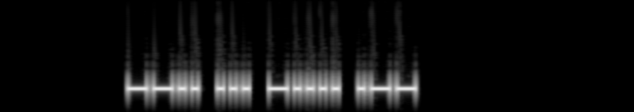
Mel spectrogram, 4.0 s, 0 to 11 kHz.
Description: Morse code, heard as a keyed tone, about 30 wpm, 700 Hz. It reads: ZS6W
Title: DXCC-100 Call Signs - 4 Characters - Repeated 3x - 30wpm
